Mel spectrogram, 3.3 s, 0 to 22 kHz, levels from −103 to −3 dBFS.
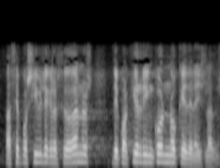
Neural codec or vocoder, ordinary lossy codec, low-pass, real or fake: none; none; 7.2 kHz; real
